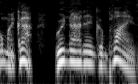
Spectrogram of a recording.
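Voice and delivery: mock frantic alarm, high-pitched, voice shooting way up. Retelling an audit at a new shop: retelling own panic. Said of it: "panicked when I walked into".

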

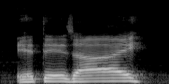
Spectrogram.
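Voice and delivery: dead-level alien voice, flat, emotionless monotone. Narrating a scene, voicing an alien voice echoing in the listener's head: very monotone alien voice. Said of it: "like very monotone, like no emotion whatsoever".

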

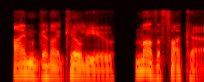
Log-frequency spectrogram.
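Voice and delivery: imitated manly growl, growled and menacing. Retelling leaping out of bed at a scream in the night: imitating a manly growl. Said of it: "growled, in the manliest voice I could muster".

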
